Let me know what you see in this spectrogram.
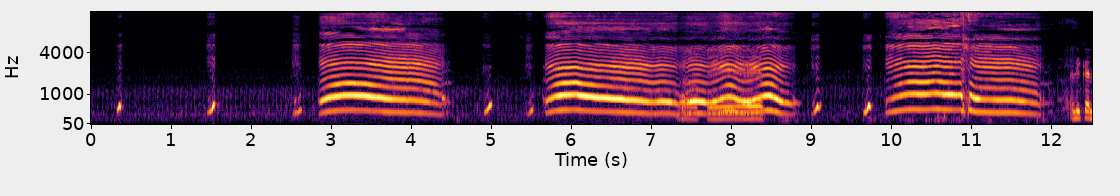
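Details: Infant crying after finishing their milk: three long, loud wailing cries separated by short breaths and whimpers.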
